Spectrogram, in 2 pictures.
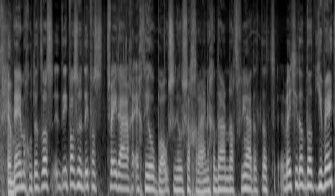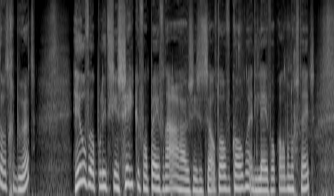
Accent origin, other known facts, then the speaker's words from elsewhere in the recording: Amsterdam, North Holland, Netherlands; En ik kwam ook uit Amsterdam en er waren te veel Amsterdammers.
